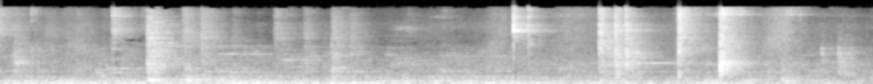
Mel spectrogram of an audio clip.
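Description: A handful of sharp metallic clinks and clattering knocks in the second half, over background music.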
